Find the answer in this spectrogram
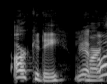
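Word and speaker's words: Arkady Martine: um our space President arcadey Martin it's actually pronounced arcadey Martin I thought we got that one right did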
